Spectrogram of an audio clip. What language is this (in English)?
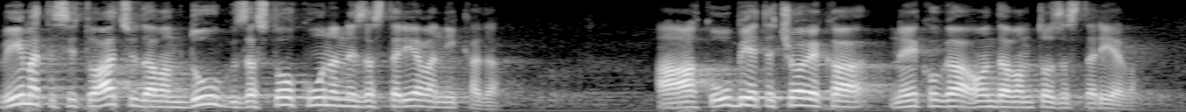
Croatian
